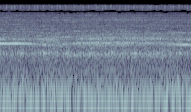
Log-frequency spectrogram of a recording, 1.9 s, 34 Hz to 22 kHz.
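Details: 2022 Ford F-350 in 4x4, neutral, wheels off the ground and spinning: a thin steady high squeal over the low rumble; stethoscope traces it to the front hub seal, not the U-joint; axle hub seal squeal.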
